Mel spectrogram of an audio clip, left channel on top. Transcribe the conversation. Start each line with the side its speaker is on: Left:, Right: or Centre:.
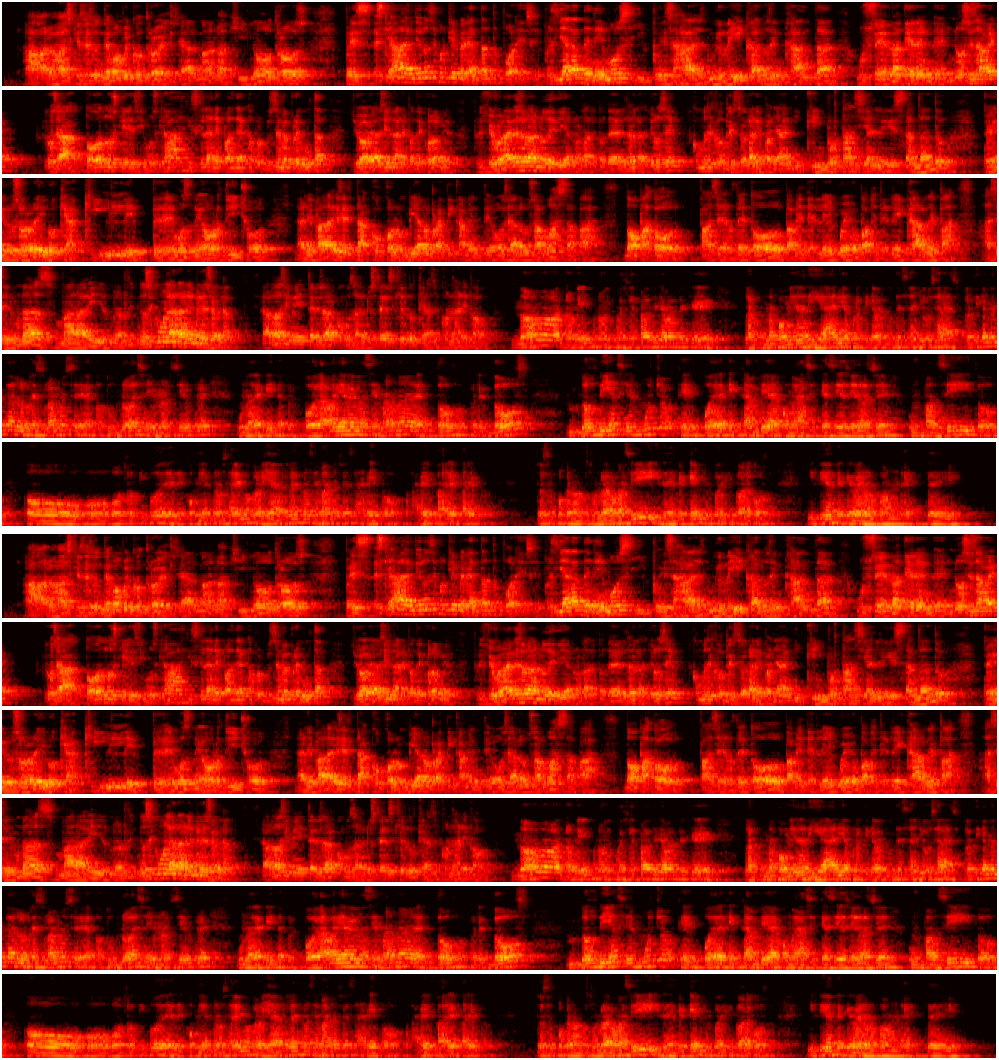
Left: Claro, ah, es que ese es un tema muy controversial, mano. Aquí nosotros, pues, es que, a ver, yo no sé por qué pelean tanto por eso. Por si ya la tenemos y pues, ajá, es muy rica, nos encanta, ustedes la tienen, eh, no se sabe. O sea, todos los que decimos que, ah, es que la arepa es de acá, porque usted me pregunta, yo voy a decir, la arepa es de Colombia. Pero si yo fuera venezolano diría, no, la arepa es de Venezuela. Yo no sé cómo es el contexto de la arepa ya, ni qué importancia le están dando. Pero solo le digo que aquí le tenemos, mejor dicho, la arepa es el taco colombiano prácticamente, o sea, la usamos hasta para, no, para todo, para hacer de todo, para meterle huevo, para meterle carne, para hacer unas maravillas, mejor dicho. No sé cómo la harán en Venezuela. La verdad sí me interesaba como saber ustedes qué es lo que hacen con la arepa. o.
Right: No, no, es lo mismo, lo mismo. Eso es prácticamente que la, una comida diaria, prácticamente un desayuno. O sea, es- prácticamente los venezolanos se acostumbró a desayunar siempre una arepita. Pues podrá variar en la semana eh, dos o tres, dos, dos días, si es mucho, que puede que cambie a comer. Así que si desayunarse un pancito o, o otro tipo de, de comida que no sea arepa, pero ya el resto de la semana eso es arepa, arepa, arepa, arepa. Entonces, porque nos acostumbraron así desde pequeños, pues, y toda la cosa. Y fíjate que, bueno, con este...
